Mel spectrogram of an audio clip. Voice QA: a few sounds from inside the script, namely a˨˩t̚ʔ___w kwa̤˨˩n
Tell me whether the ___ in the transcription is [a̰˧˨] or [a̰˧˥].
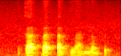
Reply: a̰˧˨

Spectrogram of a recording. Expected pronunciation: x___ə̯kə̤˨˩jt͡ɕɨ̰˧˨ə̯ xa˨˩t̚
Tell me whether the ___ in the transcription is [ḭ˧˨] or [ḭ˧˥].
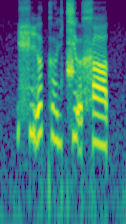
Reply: ḭ˧˥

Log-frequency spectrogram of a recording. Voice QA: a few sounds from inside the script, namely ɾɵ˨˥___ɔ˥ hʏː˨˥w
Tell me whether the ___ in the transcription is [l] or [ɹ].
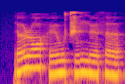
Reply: ɹ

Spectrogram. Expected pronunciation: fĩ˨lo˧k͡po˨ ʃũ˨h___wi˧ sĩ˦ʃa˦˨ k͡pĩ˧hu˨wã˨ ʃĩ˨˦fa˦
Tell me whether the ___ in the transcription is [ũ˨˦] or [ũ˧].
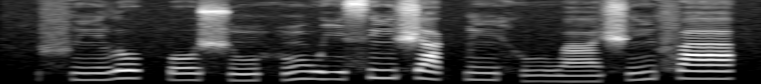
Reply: ũ˨˦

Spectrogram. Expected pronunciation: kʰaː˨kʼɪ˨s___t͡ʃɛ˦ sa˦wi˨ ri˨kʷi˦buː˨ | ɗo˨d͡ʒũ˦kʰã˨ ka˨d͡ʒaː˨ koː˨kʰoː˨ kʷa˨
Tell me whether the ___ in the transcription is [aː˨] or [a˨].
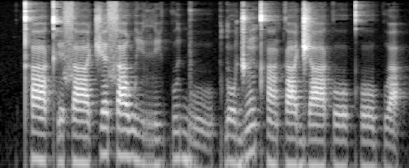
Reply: aː˨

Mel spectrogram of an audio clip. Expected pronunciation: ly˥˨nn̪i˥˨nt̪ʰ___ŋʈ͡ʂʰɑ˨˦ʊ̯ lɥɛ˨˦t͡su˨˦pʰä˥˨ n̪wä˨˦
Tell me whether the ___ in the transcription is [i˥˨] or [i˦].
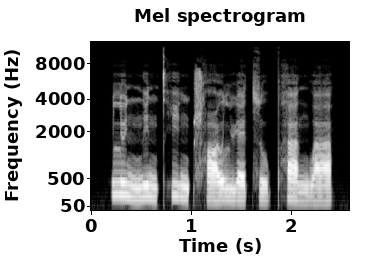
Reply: i˥˨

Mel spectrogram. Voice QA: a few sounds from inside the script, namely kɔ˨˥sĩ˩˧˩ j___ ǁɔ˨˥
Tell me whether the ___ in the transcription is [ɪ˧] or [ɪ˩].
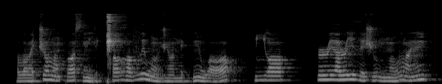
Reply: ɪ˩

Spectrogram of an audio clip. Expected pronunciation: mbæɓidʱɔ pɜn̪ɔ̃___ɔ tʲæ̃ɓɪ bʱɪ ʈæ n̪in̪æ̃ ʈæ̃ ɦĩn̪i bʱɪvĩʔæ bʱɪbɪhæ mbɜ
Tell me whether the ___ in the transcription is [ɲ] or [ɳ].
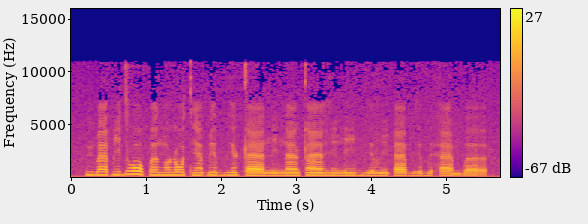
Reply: ɳ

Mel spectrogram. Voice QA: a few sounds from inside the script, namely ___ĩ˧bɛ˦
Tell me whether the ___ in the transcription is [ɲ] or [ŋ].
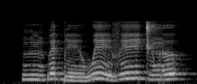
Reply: ŋ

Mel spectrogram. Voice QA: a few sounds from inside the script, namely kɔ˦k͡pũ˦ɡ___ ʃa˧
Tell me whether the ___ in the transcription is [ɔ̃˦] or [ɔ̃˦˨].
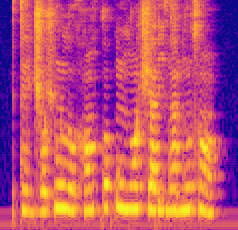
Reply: ɔ̃˦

